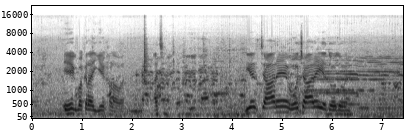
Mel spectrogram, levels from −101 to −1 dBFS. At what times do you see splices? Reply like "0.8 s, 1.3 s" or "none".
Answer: 1.6 s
